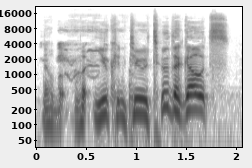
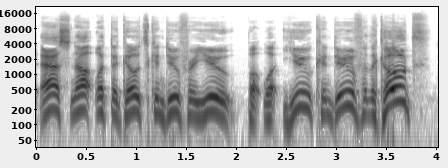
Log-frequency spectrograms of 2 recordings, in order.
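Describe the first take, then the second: First: Laughing while correcting; laughing punchline. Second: Said in the usual way. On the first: Real, not acted. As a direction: deliver the twist through a laugh. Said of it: "corrects with a laugh".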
